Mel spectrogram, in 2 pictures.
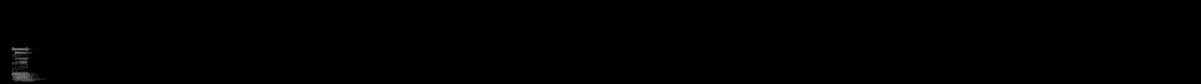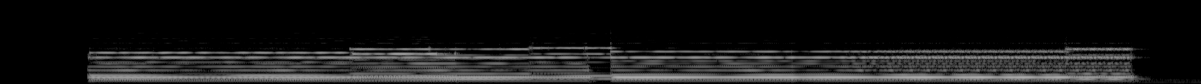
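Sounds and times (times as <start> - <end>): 
Hammond organ: 0.1 - 0.3, 12.9 - 23.4.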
